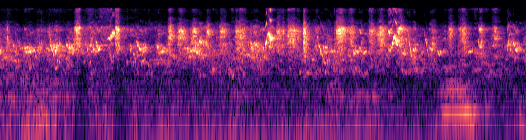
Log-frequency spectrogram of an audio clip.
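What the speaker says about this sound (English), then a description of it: "this is very cute bird" Many small birds chirp and tweet continuously at a busy bird market in Dhaka, a dense overlapping chorus of high calls, fairly close and loud throughout.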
